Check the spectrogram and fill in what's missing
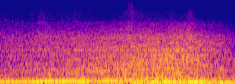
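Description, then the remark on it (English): A Porsche sports car engine, mounted behind the rear axle, runs loud, its deep throaty drone holding steady with slight rises in pitch as it revs, with no voices over it. “Engine hung way out back behind the rear axle, really fun to drive, really hard to drive well.”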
